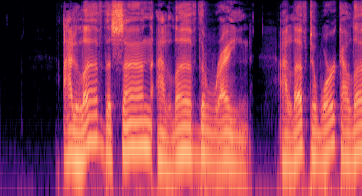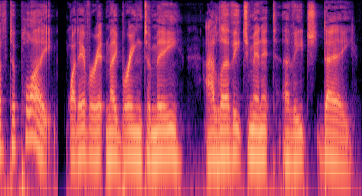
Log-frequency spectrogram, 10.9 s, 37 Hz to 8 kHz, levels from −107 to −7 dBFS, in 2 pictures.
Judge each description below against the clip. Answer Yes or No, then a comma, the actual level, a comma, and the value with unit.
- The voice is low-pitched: Yes, low, 110 Hz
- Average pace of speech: Yes, average, 160 wpm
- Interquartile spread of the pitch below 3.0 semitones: Yes, narrow, 2.6 semitones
